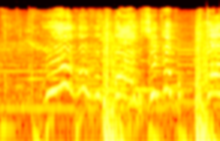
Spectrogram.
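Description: Music playing over two heavy, dull thunks about a second apart: a red plastic stool being brought down on someone's head as a comic blow.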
